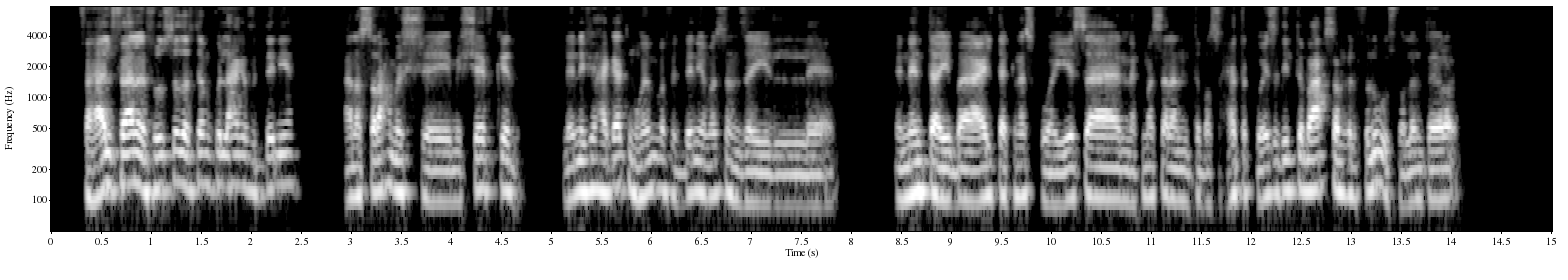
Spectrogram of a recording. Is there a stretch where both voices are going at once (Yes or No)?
No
